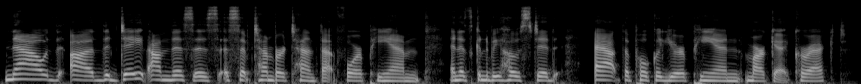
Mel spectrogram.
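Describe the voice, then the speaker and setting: A woman's voice: on the low side, fairly even intonation, a little slow, a bit bright, clear, resonant tone, dry recording, clean studio sound. A woman hosting a radio show, upbeat and enthusiastic as she interviews a guest.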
